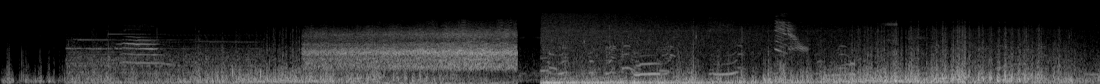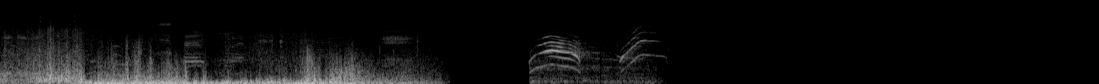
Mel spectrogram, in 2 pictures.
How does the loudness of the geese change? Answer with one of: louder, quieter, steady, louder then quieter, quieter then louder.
quieter.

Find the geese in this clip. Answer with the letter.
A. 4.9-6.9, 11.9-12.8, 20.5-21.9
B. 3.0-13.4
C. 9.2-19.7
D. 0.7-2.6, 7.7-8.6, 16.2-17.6
B.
